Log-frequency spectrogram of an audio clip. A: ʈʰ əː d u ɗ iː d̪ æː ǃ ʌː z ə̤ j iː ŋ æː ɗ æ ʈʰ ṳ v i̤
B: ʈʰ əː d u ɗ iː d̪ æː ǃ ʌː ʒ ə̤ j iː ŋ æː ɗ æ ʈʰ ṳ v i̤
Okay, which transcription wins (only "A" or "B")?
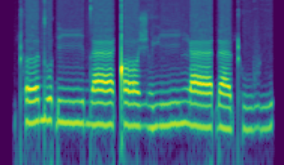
B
